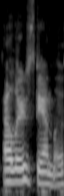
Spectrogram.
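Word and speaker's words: Ehlers-Danlos: How is it pronounced? So, I have hyper mobile Ellers's Danlos syndrome and most people just say hyper mobile EDS because that's a lot easier.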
